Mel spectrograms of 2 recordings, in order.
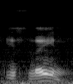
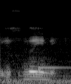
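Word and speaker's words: اثنين: Dito po sa ithnan, marami po ang nagkakamali dito. Minsan sa beginners, intermediate, or minsan kahit advanced, nagkakamali po sa pagbigkas sa kanya. Ano po ang sinasabi natin? Sinasabi natin ithnain. Naam.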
